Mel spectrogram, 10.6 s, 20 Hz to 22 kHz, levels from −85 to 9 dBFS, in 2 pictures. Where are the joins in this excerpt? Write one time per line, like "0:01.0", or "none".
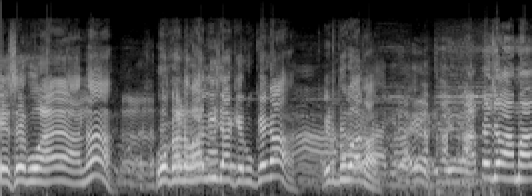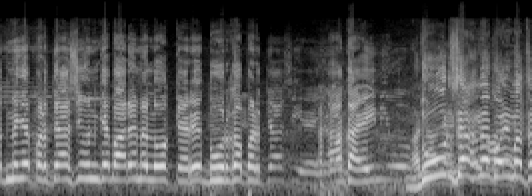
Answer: none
